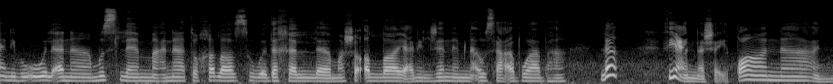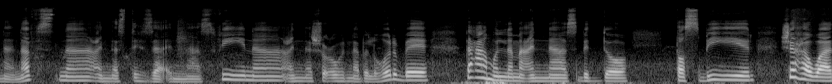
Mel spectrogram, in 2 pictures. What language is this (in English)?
Arabic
